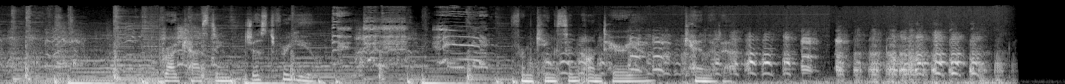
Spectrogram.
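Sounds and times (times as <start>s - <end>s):
flock of geese honking: 0.0s - 10.2s
speech: 1.6s - 4.0s, 5.2s - 7.4s, 8.4s - 9.2s.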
